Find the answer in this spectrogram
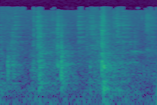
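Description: Screwdrivers clicking and scraping against a fuel gauge as it is pried up out of a mower's fuel tank, a few short sharp ticks spread through the two seconds.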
